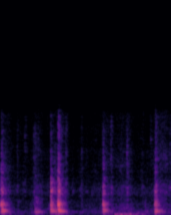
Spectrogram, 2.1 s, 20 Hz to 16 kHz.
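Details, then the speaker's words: NordicTrack 890/990 Pro treadmill running: dull rhythmic knock about every 0.6 seconds as the belt moves. Nothing loose or misaligned; dust from belts breaking down noted. Cause unknown. "so i have a nordictrack um 890 pro that has a knocking noise i'm trying to figure out what the issue is"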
